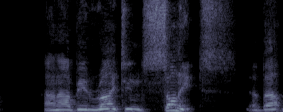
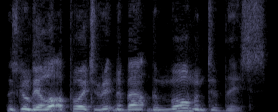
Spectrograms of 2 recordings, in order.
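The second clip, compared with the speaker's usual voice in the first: ordinary talk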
